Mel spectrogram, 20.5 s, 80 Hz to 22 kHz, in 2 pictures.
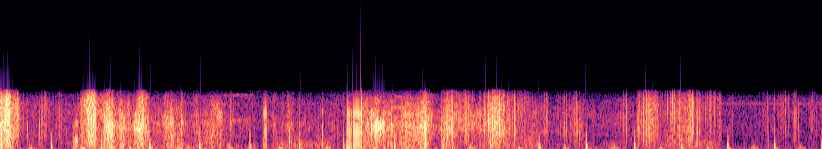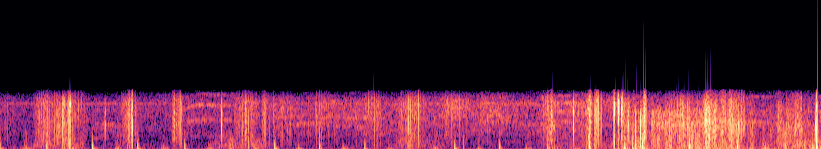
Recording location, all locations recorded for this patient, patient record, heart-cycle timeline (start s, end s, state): mitral valve (MV)
aortic valve (AV)+pulmonary valve (PV)+tricuspid valve (TV)+mitral valve (MV)
#Age: Child
#Sex: Female
#Height: 122.0 cm
#Weight: 25.9 kg
#Pregnancy status: False
#Murmur: Absent
#Murmur locations: nan
#Most audible location: nan
#Systolic murmur timing: nan
#Systolic murmur shape: nan
#Systolic murmur grading: nan
#Systolic murmur pitch: nan
#Systolic murmur quality: nan
#Diastolic murmur timing: nan
#Diastolic murmur shape: nan
#Diastolic murmur grading: nan
#Diastolic murmur pitch: nan
#Diastolic murmur quality: nan
#Outcome: Normal
#Campaign: 2015 screening campaign
0.00	6.82	unannotated
6.82	7.04	diastole
7.04	7.12	S1
7.12	7.28	systole
7.28	7.42	S2
7.42	7.64	diastole
7.64	7.76	S1
7.76	7.92	systole
7.92	8.00	S2
8.00	8.20	diastole
8.20	8.34	S1
8.34	8.48	systole
8.48	8.58	S2
8.58	8.80	diastole
8.80	8.92	S1
8.92	9.06	systole
9.06	9.20	S2
9.20	9.40	diastole
9.40	9.48	S1
9.48	9.64	systole
9.64	9.78	S2
9.78	9.98	diastole
9.98	10.06	S1
10.06	10.22	systole
10.22	10.34	S2
10.34	10.56	diastole
10.56	10.68	S1
10.68	10.82	systole
10.82	10.92	S2
10.92	11.10	diastole
11.10	11.24	S1
11.24	11.38	systole
11.38	11.52	S2
11.52	11.67	diastole
11.67	11.80	S1
11.80	11.96	systole
11.96	12.06	S2
12.06	12.30	diastole
12.30	12.38	S1
12.38	12.53	systole
12.53	12.64	S2
12.64	12.83	diastole
12.83	12.96	S1
12.96	13.10	systole
13.10	13.22	S2
13.22	13.41	diastole
13.41	13.52	S1
13.52	13.66	systole
13.66	13.78	S2
13.78	13.98	diastole
13.98	14.08	S1
14.08	14.22	systole
14.22	14.36	S2
14.36	14.52	diastole
14.52	14.62	S1
14.62	14.80	systole
14.80	14.90	S2
14.90	15.14	diastole
15.14	20.54	unannotated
